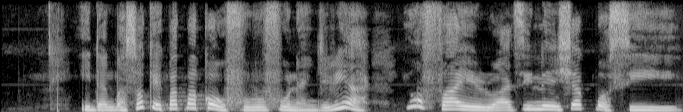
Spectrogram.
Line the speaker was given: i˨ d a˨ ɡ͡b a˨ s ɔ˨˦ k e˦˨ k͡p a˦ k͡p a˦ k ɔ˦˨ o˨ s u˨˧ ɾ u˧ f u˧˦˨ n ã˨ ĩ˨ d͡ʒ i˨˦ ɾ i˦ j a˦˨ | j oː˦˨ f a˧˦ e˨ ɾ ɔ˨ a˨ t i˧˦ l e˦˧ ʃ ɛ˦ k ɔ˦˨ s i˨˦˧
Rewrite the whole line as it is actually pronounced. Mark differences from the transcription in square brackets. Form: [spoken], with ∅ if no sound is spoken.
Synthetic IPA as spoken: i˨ d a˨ ɡ͡b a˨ s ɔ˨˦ k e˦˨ k͡p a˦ k͡p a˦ k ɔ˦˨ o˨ [f] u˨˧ ɾ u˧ f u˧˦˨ n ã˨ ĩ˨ d͡ʒ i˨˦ ɾ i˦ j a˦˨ | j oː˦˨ f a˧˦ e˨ ɾ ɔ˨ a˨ t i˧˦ l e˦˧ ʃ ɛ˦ [k͡p] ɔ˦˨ s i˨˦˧

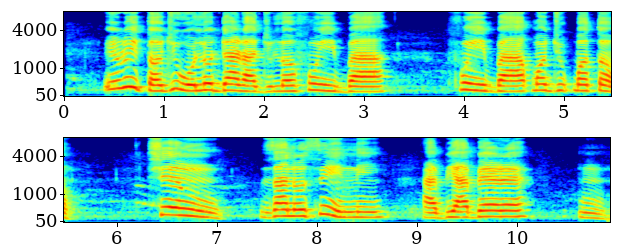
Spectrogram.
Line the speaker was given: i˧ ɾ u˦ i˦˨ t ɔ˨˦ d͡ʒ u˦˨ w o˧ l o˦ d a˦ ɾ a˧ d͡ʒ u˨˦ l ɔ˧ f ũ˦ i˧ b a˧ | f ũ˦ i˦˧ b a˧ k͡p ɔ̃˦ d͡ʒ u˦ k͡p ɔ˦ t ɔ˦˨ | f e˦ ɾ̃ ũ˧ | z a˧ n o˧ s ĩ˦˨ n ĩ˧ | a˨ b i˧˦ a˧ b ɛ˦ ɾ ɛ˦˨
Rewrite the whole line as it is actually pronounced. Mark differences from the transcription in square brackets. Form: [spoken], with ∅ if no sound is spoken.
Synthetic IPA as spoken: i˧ ɾ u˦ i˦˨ t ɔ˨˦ d͡ʒ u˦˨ w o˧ l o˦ d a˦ ɾ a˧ d͡ʒ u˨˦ l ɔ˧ f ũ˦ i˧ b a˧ | f ũ˦ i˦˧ b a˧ k͡p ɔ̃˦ d͡ʒ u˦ k͡p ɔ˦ t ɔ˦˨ | [ʃ] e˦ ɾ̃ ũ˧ | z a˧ n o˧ s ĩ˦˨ n ĩ˧ | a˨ b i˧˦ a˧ b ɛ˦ ɾ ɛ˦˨

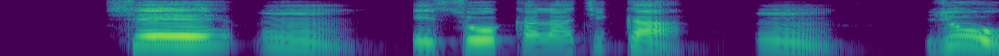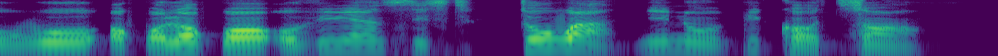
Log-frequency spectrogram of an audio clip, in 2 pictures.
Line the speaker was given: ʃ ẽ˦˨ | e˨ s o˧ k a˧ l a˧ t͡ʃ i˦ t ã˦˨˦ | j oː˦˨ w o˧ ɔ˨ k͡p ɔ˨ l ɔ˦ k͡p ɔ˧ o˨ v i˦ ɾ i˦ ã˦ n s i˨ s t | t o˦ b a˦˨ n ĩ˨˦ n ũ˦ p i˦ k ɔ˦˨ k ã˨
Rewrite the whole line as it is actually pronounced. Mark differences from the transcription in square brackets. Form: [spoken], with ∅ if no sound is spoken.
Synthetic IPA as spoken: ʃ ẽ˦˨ | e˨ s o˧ k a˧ l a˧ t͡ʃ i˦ [k] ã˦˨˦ | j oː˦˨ w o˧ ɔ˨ k͡p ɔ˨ l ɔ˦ k͡p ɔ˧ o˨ v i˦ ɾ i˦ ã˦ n s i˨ s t | t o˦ [w] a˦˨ n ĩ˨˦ n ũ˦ p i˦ k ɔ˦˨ [t] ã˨

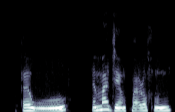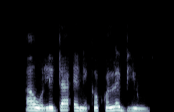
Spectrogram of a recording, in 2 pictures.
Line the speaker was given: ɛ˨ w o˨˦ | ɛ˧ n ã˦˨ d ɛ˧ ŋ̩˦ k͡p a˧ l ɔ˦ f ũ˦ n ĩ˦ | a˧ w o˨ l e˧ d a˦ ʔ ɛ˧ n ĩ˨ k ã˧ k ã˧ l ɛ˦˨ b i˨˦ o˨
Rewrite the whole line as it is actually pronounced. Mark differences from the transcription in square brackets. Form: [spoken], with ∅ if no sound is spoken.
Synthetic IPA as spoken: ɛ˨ w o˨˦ | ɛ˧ [m] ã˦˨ [d͡ʒ] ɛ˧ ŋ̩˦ k͡p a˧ [ɾ] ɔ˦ f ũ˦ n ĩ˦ | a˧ w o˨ l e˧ d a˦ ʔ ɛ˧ n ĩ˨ k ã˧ k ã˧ l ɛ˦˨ b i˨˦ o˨

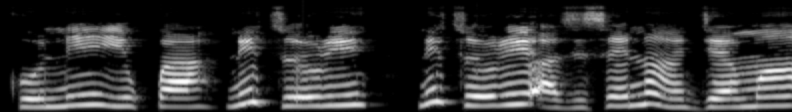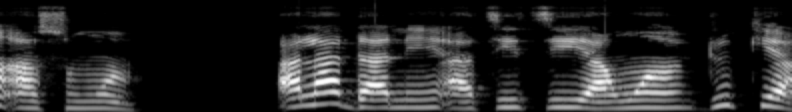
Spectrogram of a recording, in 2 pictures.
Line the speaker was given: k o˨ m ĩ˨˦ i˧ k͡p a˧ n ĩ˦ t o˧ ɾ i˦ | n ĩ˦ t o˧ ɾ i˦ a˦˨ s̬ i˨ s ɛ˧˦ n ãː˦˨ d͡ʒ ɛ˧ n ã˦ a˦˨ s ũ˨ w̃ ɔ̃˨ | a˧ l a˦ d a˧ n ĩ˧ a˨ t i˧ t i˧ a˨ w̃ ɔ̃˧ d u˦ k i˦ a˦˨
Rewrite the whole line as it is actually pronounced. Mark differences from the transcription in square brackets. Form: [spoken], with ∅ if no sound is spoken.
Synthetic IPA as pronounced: k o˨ [n] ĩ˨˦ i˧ k͡p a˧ n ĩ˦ t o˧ ɾ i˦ | n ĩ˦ t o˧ ɾ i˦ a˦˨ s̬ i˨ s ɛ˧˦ n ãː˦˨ d͡ʒ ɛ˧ [m] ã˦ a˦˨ s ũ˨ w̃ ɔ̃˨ | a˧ l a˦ d a˧ n ĩ˧ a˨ t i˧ t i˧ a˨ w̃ ɔ̃˧ d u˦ k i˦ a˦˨

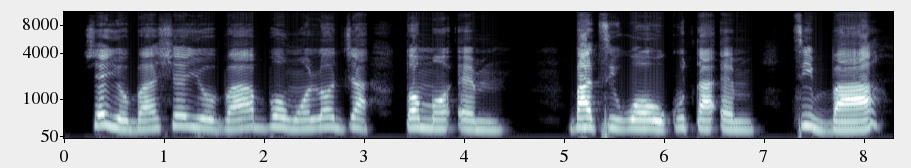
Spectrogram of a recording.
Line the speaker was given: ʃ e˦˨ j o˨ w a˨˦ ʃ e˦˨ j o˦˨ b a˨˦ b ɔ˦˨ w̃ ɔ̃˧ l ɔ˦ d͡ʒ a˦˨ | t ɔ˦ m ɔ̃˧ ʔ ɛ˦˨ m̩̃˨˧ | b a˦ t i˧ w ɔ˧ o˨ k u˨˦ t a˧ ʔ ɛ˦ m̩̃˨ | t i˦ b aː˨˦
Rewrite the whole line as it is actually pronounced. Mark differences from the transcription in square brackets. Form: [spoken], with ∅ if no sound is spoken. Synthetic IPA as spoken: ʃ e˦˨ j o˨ [b] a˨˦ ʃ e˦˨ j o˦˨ b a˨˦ b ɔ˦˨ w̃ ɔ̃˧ l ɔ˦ d͡ʒ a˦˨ | t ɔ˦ m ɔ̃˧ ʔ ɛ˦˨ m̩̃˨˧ | b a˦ t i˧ w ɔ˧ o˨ k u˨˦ t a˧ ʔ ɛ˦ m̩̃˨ | t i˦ b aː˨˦

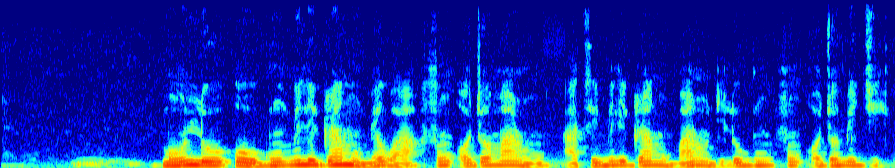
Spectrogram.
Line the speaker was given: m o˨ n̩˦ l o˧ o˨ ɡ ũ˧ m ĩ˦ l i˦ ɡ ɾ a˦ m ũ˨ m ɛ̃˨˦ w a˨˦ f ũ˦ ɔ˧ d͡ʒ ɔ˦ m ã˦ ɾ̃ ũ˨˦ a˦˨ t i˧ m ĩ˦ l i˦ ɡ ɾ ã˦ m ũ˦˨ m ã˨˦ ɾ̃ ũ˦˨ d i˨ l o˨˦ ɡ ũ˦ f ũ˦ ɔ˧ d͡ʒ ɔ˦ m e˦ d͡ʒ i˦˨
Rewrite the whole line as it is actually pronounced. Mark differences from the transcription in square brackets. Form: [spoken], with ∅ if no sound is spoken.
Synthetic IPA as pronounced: m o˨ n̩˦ l o˧ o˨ ɡ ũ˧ m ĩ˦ l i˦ ɡ ɾ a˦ m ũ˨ m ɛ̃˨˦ w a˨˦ f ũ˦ ɔ˧ d͡ʒ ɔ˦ m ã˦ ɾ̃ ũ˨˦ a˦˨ t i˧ m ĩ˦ l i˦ ɡ ɾ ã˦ m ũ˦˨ m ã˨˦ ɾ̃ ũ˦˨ d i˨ l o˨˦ ɡ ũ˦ f ũ˦ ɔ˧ d͡ʒ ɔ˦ m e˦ d͡ʒ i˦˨

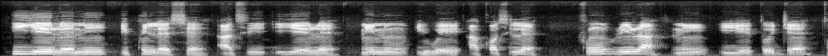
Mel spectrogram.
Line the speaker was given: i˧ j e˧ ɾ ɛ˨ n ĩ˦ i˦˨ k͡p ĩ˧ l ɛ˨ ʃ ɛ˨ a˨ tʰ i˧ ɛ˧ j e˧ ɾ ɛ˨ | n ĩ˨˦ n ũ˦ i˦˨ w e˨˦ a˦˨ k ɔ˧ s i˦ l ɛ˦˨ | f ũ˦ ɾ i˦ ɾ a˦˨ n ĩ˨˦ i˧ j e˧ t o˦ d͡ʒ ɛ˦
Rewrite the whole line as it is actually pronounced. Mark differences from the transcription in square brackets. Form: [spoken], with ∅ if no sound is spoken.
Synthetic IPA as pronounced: i˧ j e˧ ɾ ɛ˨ n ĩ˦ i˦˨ k͡p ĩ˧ l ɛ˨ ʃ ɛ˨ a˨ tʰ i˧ [i˧] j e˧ ɾ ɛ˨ | n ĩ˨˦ n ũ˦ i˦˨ w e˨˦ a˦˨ k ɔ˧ s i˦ l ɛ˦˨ | f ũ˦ ɾ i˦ ɾ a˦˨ n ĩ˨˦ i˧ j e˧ t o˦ d͡ʒ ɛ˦

